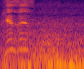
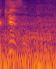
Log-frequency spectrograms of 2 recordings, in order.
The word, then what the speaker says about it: Giza: at a spot called gizz's Caribbean cuisine if I said it right it's either giz or jiz it's giz we going to say giz they are fairly new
